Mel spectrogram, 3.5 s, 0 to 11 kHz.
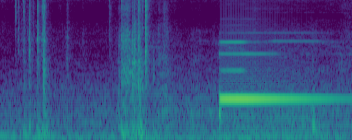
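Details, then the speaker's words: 2003 Range Rover HSE, one owner, being revived. Handling noise, then as the key is turned a single steady high chime slowly fades, with nothing from the engine: a warning chime, not cranking or starting. "We have problems. Not doing anything."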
